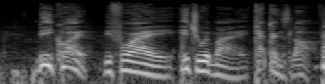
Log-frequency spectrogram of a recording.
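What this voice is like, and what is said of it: Captain Kirk impression. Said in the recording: “trying to do Kirk ... That was at least better.”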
